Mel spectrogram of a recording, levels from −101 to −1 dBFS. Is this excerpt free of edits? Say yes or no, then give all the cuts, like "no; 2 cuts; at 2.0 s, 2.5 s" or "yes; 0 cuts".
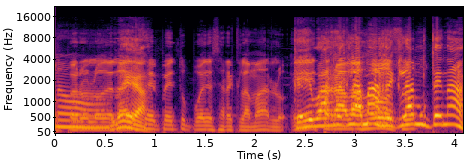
yes; 0 cuts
